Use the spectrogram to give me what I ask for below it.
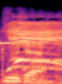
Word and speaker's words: Gouda: It's pronounced Gouda. – It's Gouda, man.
